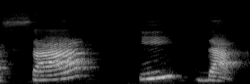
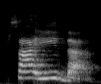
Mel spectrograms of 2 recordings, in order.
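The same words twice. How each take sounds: First: Saída slowly split sa, i, da; syllable by syllable. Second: Said in the usual way. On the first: Shown as a demonstration. Teacher showing vowels that separate, syllable by syllable. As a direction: hold each syllable of saída apart with pauses. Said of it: "Saída também fica".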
